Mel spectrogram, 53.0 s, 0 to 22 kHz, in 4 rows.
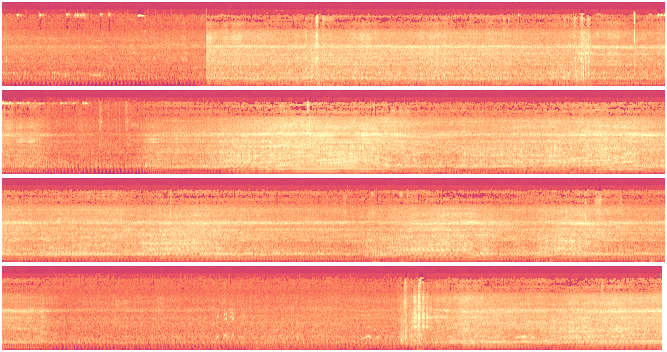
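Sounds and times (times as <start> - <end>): wind and tyre noise: 0.0 - 52.9.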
